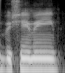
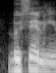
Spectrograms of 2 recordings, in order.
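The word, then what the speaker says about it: Buscemi: the whole scene with Steve Bushimi. Actually, it's Steve Buskimi or Busimi. Busousimi, that's what it is. I've been saying it wrong for 30 years.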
